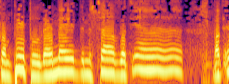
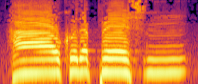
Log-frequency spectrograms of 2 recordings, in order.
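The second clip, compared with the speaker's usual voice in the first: slow, loud, higher stern rebuke; stern Rebbe; 4 semitones higher, 4 dB louder, much slower than usual. Retold or imitated. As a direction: drag out the words like an angry rebbe. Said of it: "the Rebbe starts saying".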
